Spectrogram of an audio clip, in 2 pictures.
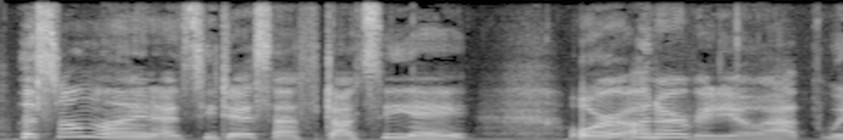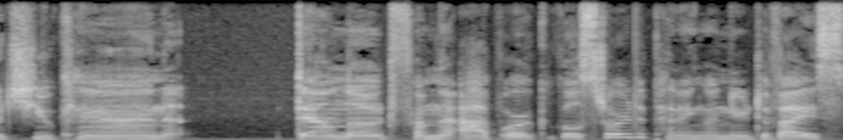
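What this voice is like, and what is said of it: Out of breath, breathy speech. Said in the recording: “I'm a little out of breath because I was just dancing away”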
